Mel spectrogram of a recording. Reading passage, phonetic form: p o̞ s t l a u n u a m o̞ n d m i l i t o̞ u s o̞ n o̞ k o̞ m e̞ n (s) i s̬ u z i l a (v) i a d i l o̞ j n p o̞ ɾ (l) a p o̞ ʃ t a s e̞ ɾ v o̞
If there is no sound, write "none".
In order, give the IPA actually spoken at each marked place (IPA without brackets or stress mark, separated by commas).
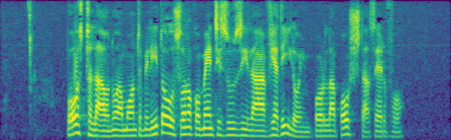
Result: t͡s, v, l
